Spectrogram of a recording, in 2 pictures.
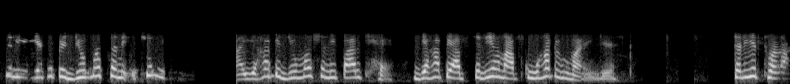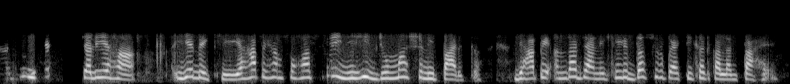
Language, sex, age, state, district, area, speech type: Hindi, female, 18-30, Bihar, Muzaffarpur, rural, conversation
